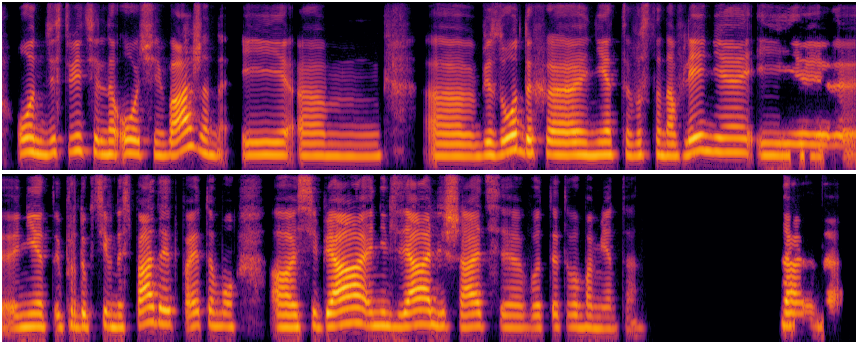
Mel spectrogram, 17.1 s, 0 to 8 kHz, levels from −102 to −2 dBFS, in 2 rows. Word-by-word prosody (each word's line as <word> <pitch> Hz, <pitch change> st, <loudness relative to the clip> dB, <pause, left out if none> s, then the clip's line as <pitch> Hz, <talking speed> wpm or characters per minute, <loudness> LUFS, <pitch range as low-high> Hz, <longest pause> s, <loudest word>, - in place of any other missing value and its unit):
он 210 Hz, -2 st, +2 dB
действительно 210 Hz, -1 st, -3 dB
очень 195 Hz, -3 st, -2 dB
важен, 205 Hz, -, +2 dB, 0.2 s
и, 180 Hz, 0 st, -2 dB
ам, 170 Hz, -1 st, -6 dB, 0.5 s
а, 170 Hz, -1 st, -1 dB
без 175 Hz, +2 st, -2 dB
отдыха 195 Hz, -5 st, +4 dB
нет 185 Hz, +1 st, 0 dB
восстановления, 195 Hz, +5 st, -1 dB
и 170 Hz, -2 st, -4 dB
нет 185 Hz, 0 st, 0 dB
и -, -, -4 dB
продуктивность 180 Hz, -1 st, -4 dB
падает, 220 Hz, 0 st, +4 dB
поэтому, 190 Hz, -1 st, -3 dB, 0.3 s
а, 180 Hz, 0 st, +2 dB
себя 195 Hz, +6 st, +6 dB
нельзя 200 Hz, +2 st, +4 dB
лишать, 190 Hz, -1 st, -1 dB
э, 175 Hz, -1 st, -4 dB
вот 170 Hz, 0 st, -8 dB
этого 180 Hz, 0 st, -6 dB
момента. 170 Hz, 0 st, -9 dB, 1.4 s
Да-да. 190 Hz, -1 st, -2 dB
185 Hz, 90 wpm, -23 LUFS, 175-200 Hz, 1.4 s, себя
